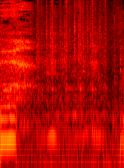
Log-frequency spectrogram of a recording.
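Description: A sewing machine whirs along in a rapid, steady mechanical rhythm of fast repeated stitching clicks, running continuously at moderate volume.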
